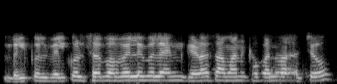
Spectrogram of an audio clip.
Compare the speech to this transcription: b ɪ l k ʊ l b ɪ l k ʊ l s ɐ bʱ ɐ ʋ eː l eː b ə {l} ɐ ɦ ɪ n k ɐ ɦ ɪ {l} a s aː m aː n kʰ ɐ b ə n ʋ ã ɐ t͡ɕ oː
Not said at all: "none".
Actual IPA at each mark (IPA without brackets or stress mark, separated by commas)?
l, ɽ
